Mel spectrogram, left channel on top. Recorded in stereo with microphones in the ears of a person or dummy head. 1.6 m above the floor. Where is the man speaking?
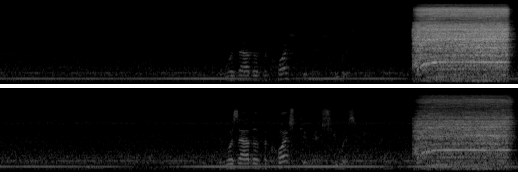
80° right, 1.0 m.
